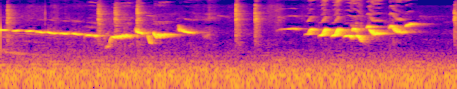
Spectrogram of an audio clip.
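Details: Caged white-rumped shama of the Medan type singing a fast training song, with long whistled notes sliding gently downward, then a rapid run of short rising and falling whistles. Sharp clicks and ticks are scattered between phrases.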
